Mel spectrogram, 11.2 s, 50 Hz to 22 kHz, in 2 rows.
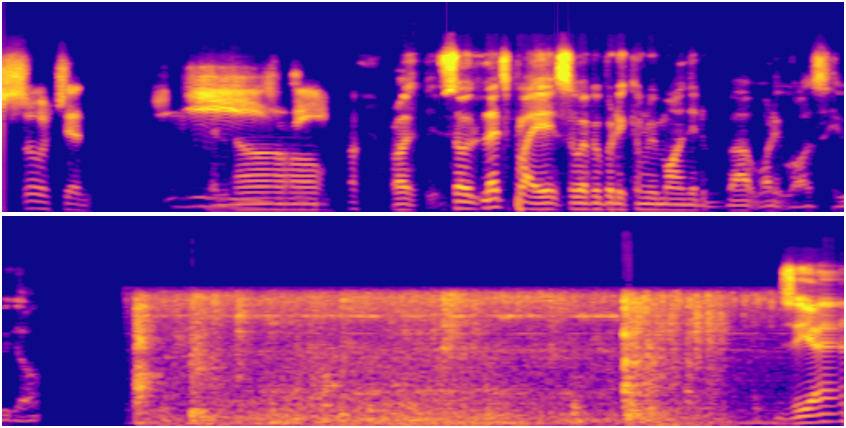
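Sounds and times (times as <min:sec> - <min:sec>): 
speech: 0:00.0 - 0:06.8, 0:10.8 - 0:11.2
elevator door sliding shut with a low rumbling hum: 0:06.4 - 0:10.9.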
